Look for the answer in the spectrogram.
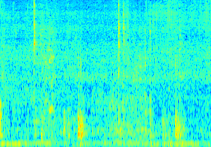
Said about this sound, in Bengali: লাউ দেওয়া দেওয়ার পর এটাকে ভালো করে কিন্তু কষিয়ে নেব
